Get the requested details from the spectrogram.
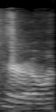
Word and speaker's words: tarot: I learned how to actually use tarot cards, and I learned that, yes, it's pronounced tarot, and I should stop being a little spite shit.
